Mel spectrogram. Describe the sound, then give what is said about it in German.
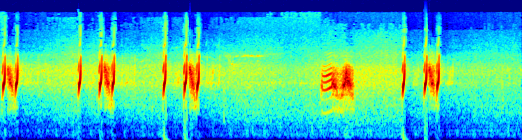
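Birdsong in sharp, high three-note phrases, rendered as 'pick per wück', repeats about three times. A brief buzzy, mewing note sounds between them, with no talk. “Ja, das war der Gesang des Vogels. Auch mit Pick per Wück abgekürzt oder als Merkspruch. Oder Bück den Rück, finde ich auch sehr passend.”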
